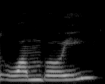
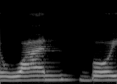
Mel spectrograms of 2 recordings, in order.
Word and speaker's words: Wambui: so my name is womboy pronunciation you can just say one boy and it's you know homeboy um i'm from kenya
